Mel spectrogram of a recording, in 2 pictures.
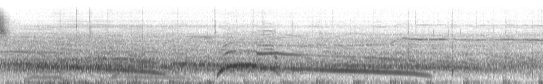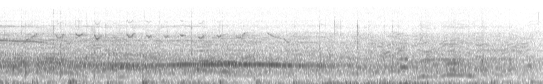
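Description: A small football crowd cheering and shouting to celebrate a goal, with whoops and long drawn-out calls sliding up and down in pitch. Loudest in the first few seconds, then gradually dying down.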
